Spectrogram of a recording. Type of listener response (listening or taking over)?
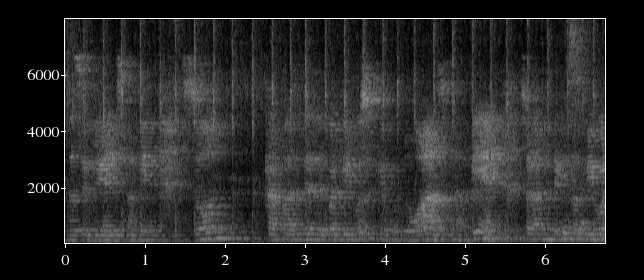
listening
